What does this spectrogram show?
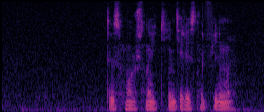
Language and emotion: Russian, neutral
